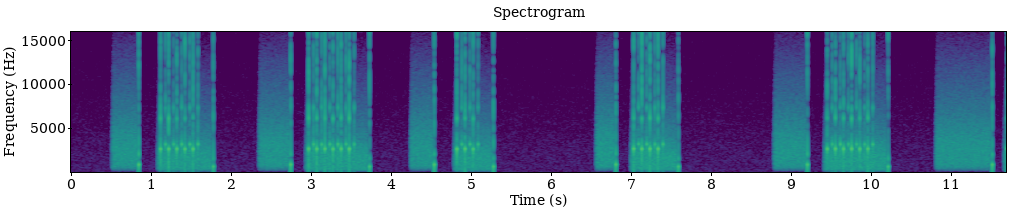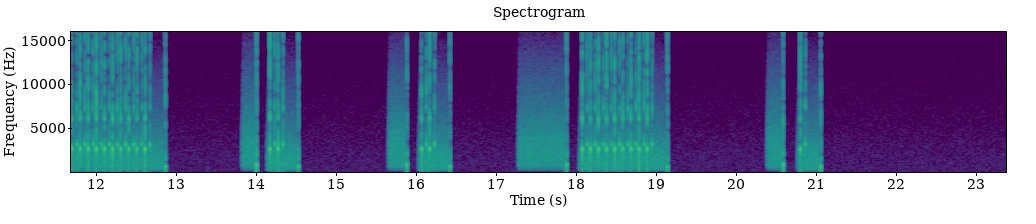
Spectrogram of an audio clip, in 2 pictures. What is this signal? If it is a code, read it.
Pulse dialling, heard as a rotary dial, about 10 pulses a second. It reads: 5 6 3 4 6 0 2 2 9 1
